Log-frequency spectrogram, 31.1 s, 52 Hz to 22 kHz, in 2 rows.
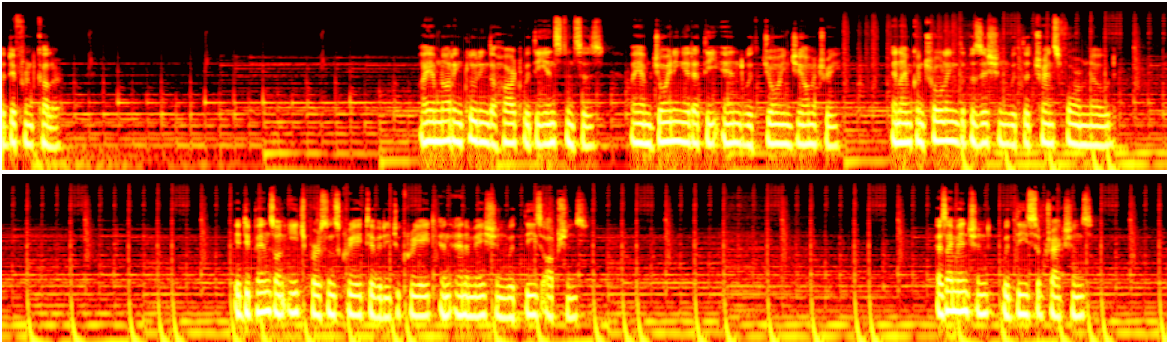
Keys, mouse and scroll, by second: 0.6 click, 1.7 click, 2.2 click, 3.0 click, 3.4 KP_0, 3.7-4.1 scroll down 3, 3.9-4.2 scroll up 3, 4.3-4.7 shift+middle drag, 5.0 click, 5.3-5.9 scroll down 3, 5.9-6.6 middle drag, 8.1-10.7 scroll up 6, 10.7-11.1 scroll down 3, 11.1 middle click, 11.6-13.7 scroll up 8, 14.0-15.4 shift+drag, 15.6 ctrl+z, 15.8 shift+click, 17.2 ctrl+z, 17.2 middle click, 17.9-18.3 scroll down 5, 18.1 middle click, 18.4 middle click, 18.6-19.7 scroll up 4, 19.7-23.2 drag, 23.7 ctrl+z, 24.1 click, 24.9 ctrl+z, 25.1-26.7 drag, 26.8 ctrl+z, 27.3 middle click, 27.5-27.8 scroll down 4, 27.7 middle click, 27.8 click, 29.4 click.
